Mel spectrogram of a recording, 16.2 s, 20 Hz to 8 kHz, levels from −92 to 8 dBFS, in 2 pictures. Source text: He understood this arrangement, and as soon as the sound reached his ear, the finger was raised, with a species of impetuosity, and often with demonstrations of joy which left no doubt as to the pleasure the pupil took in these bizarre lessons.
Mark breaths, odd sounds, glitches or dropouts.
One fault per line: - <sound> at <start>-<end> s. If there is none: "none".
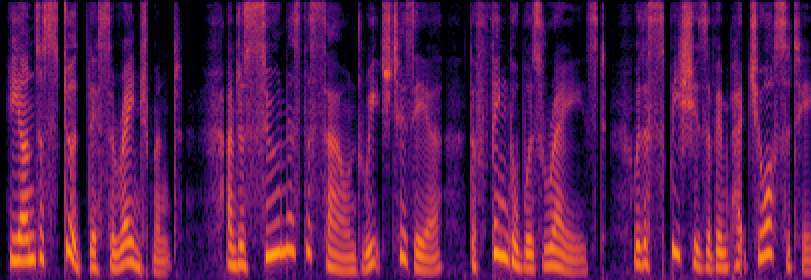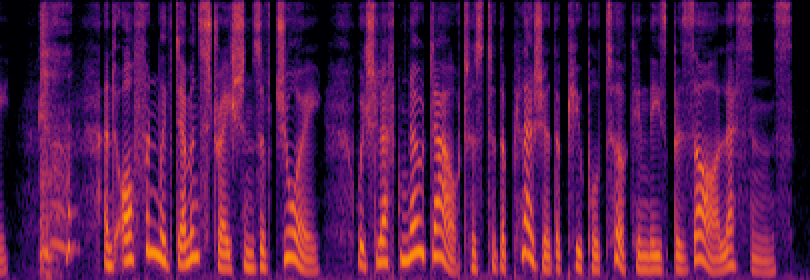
- throat clearing at 8.5-8.9 s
